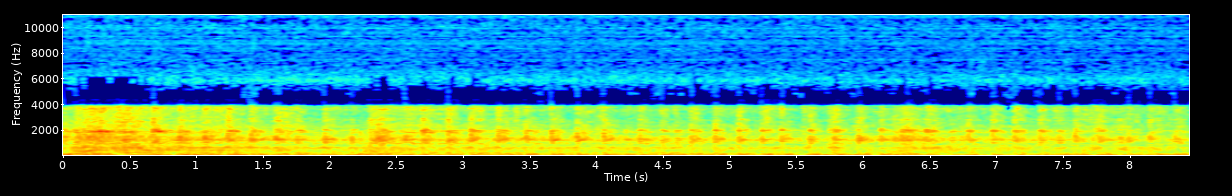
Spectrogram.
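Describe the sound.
A car engine that had been reluctant to start runs at a steady idle: a continuous low rumble with a faint rattling vibration, holding an even level throughout with no pauses or revving.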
